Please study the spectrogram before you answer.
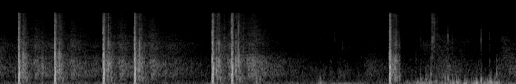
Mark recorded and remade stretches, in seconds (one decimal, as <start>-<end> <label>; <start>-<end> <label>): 0.0-2.5 recorded; 2.5-4.0 remade; 4.0-5.2 recorded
